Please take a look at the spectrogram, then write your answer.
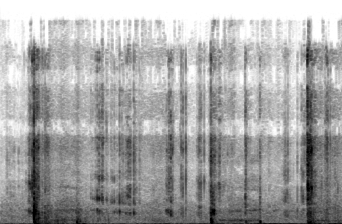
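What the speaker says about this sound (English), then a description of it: "just cut off all these leaves" Scissors snipping off banana plant leaves in a raised garden bed, three or four sharp crisp cuts spaced a second or so apart, close and clear over faint outdoor background.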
